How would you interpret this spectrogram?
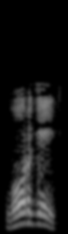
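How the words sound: It is said with native English sounds and rhythm. The speaker calls it right. "당연하지만"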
